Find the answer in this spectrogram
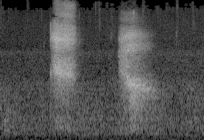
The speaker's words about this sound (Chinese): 你刚才咳嗽了吧？这个时候向狐狸大人祈祷比较好，因为狐狸的哭声也是这样的。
